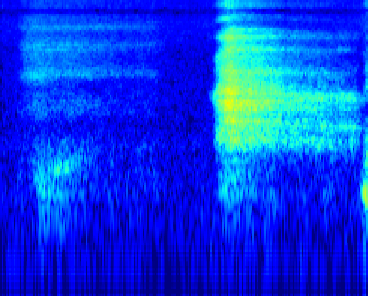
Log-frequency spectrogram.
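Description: A slow, deep breath drawn in during a guided yoga exercise, breathy and close, swelling clearly after a quieter exhale-like rush, with no talking over it.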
